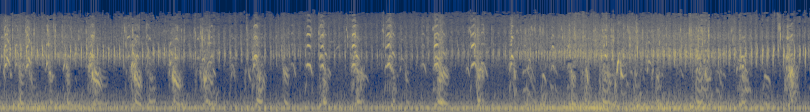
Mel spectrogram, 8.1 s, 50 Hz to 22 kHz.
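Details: Several sharp-tailed grouse at Namekagon Barrens, northern Wisconsin, in April, recorded with a Canon 5D Mark II and two Sennheiser ME67 microphones: rapid sharp downward-swept clucks and cackles over a steady low pulsing rattle.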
